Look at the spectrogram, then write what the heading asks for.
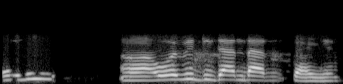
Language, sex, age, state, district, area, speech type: Hindi, female, 30-45, Bihar, Muzaffarpur, rural, conversation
